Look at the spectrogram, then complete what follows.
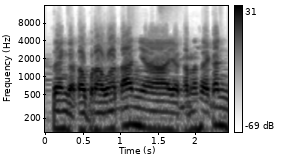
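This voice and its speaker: A man from Jambi, a guest on an interview, talking in a halting way with many "eh" fillers and repeated respectful address to the host. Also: mid-range voice, steady tone, faint music behind. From Jambi, Indonesia. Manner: halting, fills with "eh" and keeps addressing the host as "Bang". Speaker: pigeon racing jockey, guest. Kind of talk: casual interview chat. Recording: dull, lo-fi sound.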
